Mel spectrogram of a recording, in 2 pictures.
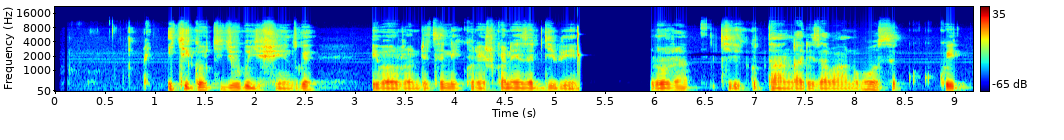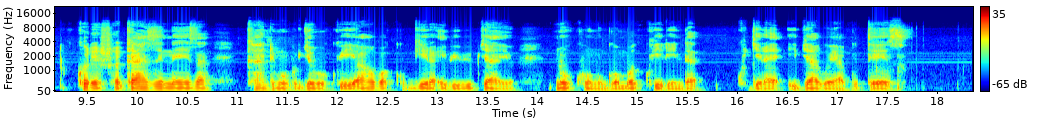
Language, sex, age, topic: Kinyarwanda, male, 18-24, government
